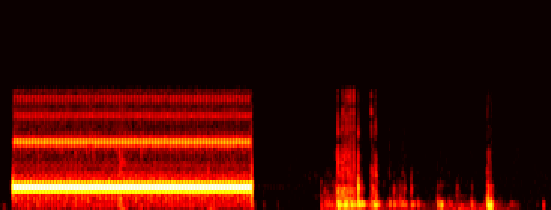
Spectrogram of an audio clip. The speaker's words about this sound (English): Dialing.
